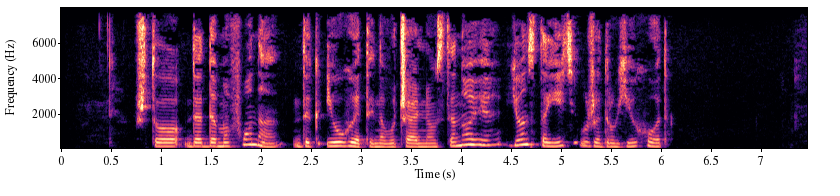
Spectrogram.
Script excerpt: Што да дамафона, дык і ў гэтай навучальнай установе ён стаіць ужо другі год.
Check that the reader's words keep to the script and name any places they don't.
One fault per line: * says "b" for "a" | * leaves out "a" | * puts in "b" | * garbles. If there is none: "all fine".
all fine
